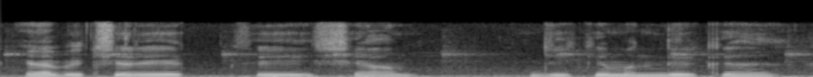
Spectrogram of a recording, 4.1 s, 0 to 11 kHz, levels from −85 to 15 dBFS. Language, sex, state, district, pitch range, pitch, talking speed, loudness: Hindi, male, Uttar Pradesh, Lucknow, 140-160 Hz, 150 Hz, 145 wpm, -15 LUFS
